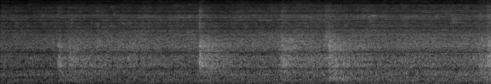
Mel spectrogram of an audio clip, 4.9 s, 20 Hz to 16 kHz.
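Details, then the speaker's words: Garage door opener in the shop (Genie Pro Max or LiftMaster Logic 2) running the door; soft running hiss with short sharp squeaks about every second. Runs quieter than expected but one squeak still needs fixing. "So, yeah, that is much quieter than I think it is. But, we still have to get that one squeak fixed up though, but it still does work."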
